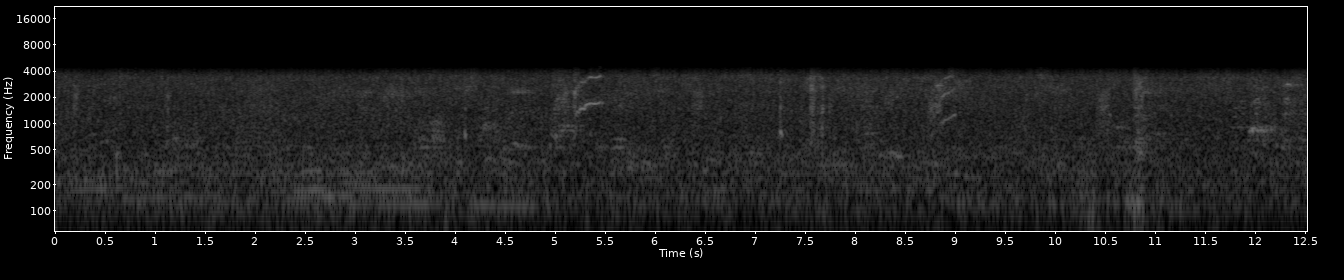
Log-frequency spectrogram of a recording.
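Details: Little Persian kittens, Lalah's fluffy babies, let out faint, brief high mews now and then, partly buried in steady room noise and soft low rumbling.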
